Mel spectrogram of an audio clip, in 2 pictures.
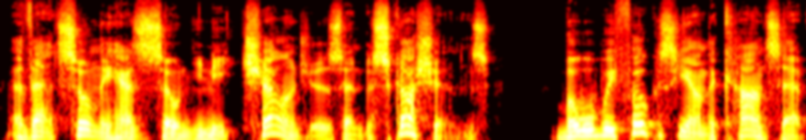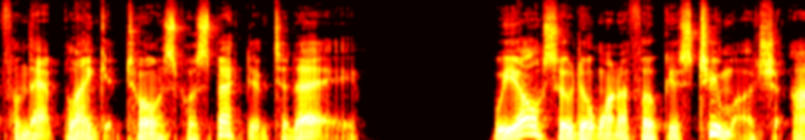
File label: life as a digital being narration only; isaac arthur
